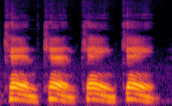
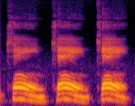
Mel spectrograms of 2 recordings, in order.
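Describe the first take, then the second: First: "Can, can" said short with a flat a, as in "can"; plain can. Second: "Cain" stretched to a long ay vowel, like the name Cain; emphatic Cain. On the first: Teacher giving the ordinary form of the Hebrew word, "Can" said like English can. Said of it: "Can, or more emphatically". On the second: Teacher showing the emphatic form of the word, "Cain" with a long ay. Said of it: "or more emphatically". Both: Shown as a demonstration.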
